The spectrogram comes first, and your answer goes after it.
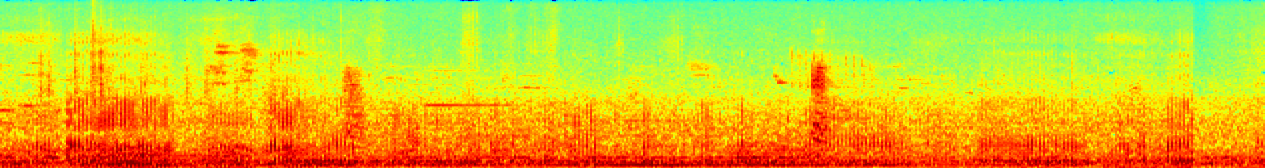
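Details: A cat purrs in a deep, continuous, steady rumble that holds unbroken throughout, with faint scattered higher sounds layered over it.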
